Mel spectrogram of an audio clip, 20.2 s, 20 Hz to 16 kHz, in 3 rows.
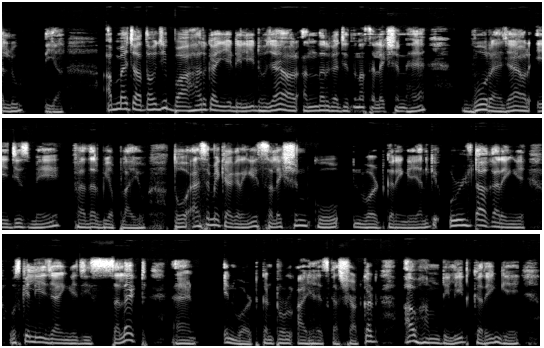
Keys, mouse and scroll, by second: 14.5 click.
